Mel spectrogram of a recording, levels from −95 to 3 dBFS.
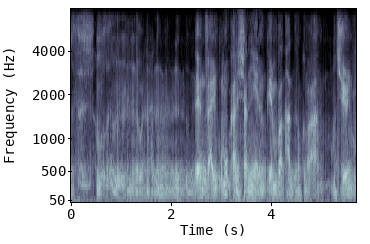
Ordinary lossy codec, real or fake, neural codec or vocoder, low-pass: Opus, 16 kbps; fake; autoencoder, 22.05 kHz, a latent of 192 numbers a frame, VITS, trained on many speakers; 7.2 kHz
